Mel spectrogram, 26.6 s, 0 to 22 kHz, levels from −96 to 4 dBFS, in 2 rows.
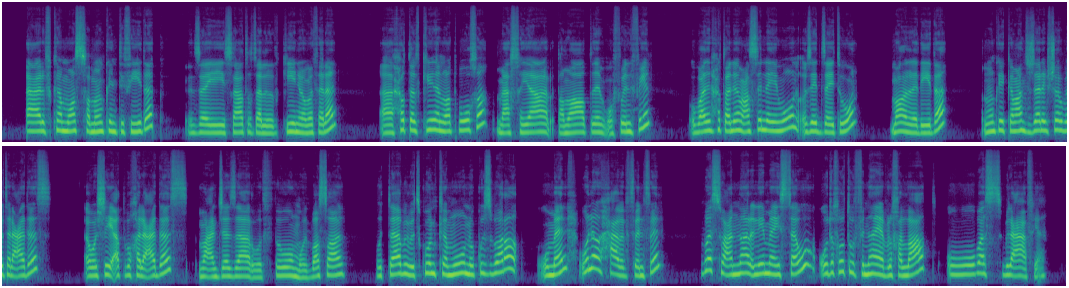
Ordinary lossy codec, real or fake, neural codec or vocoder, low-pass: none; real; none; 19.8 kHz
